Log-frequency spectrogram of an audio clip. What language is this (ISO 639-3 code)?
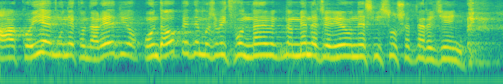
hrv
